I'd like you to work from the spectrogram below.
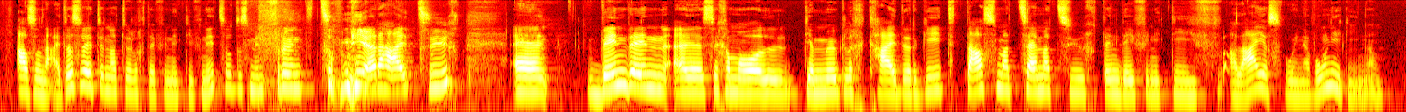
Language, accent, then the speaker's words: German; Switzerland; typisch schweizerisch an mir, sowie auch so meine Essgewohnheiten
